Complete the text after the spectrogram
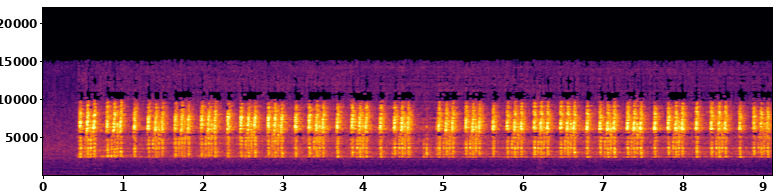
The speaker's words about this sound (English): Yeah, it was nicknamed Disco Beat Cicada by David Lane. It clicks a lot more than the chorus and the clapping cicada.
